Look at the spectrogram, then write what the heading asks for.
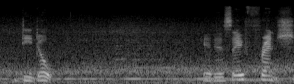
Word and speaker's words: Didot: been a while I know last time I pronounce this D dot it's actually pronounced Dido it is a French name let's we can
